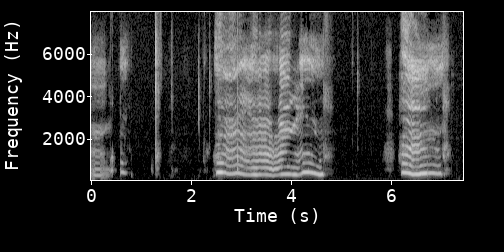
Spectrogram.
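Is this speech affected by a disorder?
Yes: cerebral palsy.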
